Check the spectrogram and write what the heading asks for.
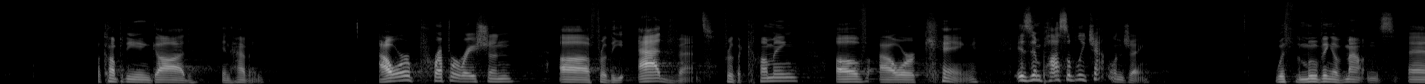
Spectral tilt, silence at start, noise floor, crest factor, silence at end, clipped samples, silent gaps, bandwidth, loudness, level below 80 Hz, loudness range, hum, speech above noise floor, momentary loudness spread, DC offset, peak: -4 dB/octave; 1 s; -80 dBFS; 28 dB; 0 s; under 0.1%; none; over 20 kHz; -34 LUFS; -80 dBFS; 6 LU; none; 46 dB; 17 LU; under 0.1%; -8 dBFS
